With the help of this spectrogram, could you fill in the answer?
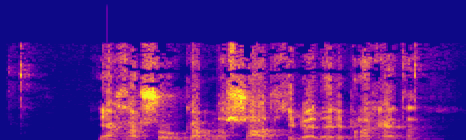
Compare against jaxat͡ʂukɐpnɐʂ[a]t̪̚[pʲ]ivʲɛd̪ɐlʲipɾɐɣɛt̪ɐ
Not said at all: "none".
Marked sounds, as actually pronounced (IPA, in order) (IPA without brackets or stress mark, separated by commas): a, kʲ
